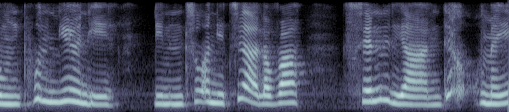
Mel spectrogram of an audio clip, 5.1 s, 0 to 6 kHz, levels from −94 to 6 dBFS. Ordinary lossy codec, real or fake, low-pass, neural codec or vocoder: none; fake; 5.4 kHz; autoencoder, 22.05 kHz, a latent of 192 numbers a frame, VITS, trained on one speaker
